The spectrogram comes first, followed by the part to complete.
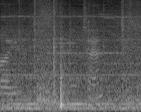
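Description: Flat-packed cardboard boxes being handled and pulled from a store shelf, with one sharp knock about a second in, over a steady low hum.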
